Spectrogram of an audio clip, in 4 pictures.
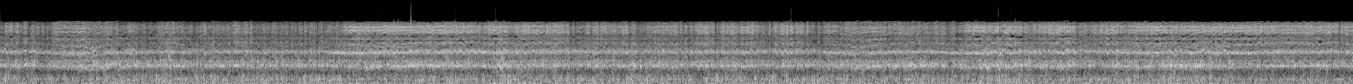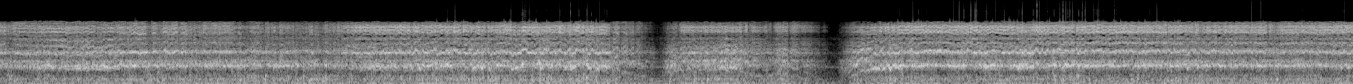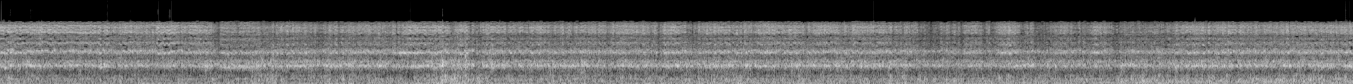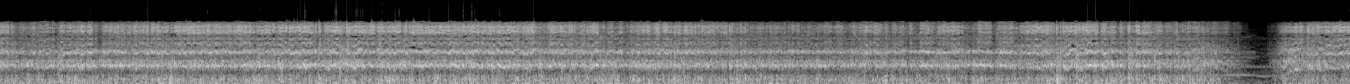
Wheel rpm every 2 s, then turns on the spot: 220, 230, 220, 230, 220, 230, 220, 230, 220, 170, 90, 180, 230, 230, 230, 230, 240, 230, 230, 240, 230, 230, 240, 230, 230, 220, 120.
none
